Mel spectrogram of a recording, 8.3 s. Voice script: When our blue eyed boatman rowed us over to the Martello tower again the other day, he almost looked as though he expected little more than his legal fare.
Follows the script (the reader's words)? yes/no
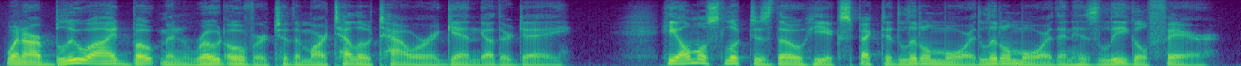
no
